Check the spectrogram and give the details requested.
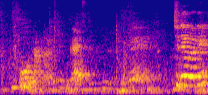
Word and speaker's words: Fortnite: Minor pronunciation. Fortnite.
